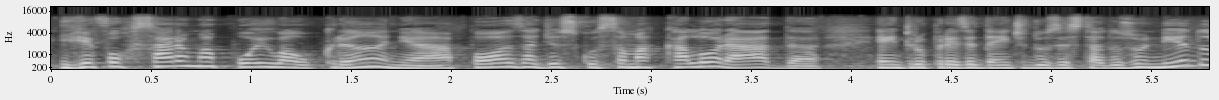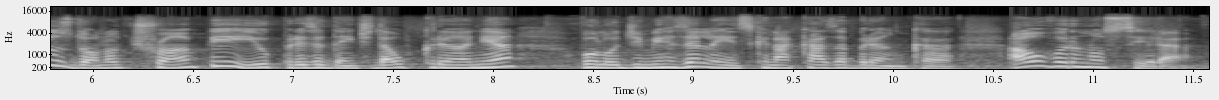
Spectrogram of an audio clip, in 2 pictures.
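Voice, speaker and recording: A woman anchors the news, reading a scripted lead-in with crisp, formal delivery. Her pitch is middling for a woman. A faint ambient hum sits behind her. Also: animated, moderate pace, few pauses.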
